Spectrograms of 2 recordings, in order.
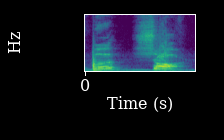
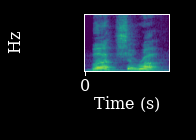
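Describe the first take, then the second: First: The word ends on the 'r' sound. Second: The word ends with an extra 'a' vowel. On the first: The speaker calls it right. "So the A drops off" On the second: The speaker calls it wrong. "so it's not ba, shara"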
